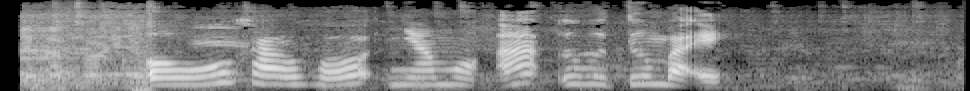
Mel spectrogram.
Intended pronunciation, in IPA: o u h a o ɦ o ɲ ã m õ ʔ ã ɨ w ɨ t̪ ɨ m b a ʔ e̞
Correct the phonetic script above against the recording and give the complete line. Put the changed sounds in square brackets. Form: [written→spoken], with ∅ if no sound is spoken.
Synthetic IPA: o u h a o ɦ o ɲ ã m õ ʔ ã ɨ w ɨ t̪ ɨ m b a ʔ e̞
